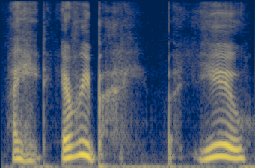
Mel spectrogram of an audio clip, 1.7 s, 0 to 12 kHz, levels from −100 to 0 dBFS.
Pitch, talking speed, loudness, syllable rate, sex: 205 Hz, 140 wpm, -17 LUFS, 6.7 syllables/s, female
